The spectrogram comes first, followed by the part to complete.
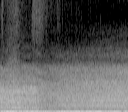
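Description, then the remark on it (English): Steady radio static hisses without a break, a dense wash of noise with a deep rumbling hum underneath, fairly loud and unchanging throughout, with no voices. “The static you can hear is more than just noise.”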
